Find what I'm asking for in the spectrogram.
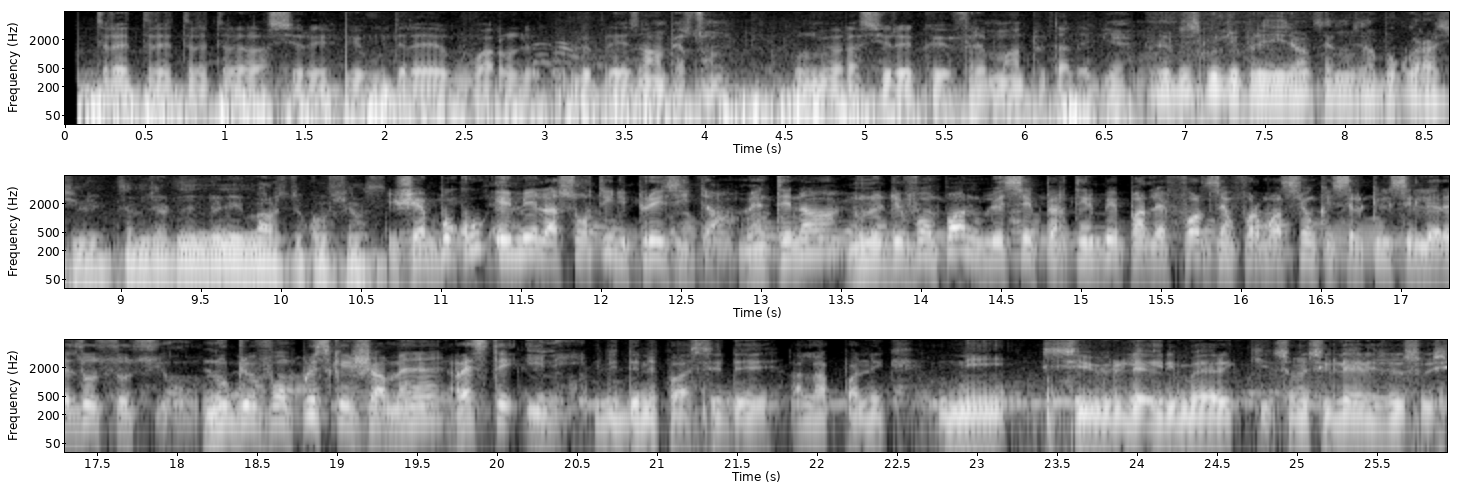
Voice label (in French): VOX POP PRESIDENT FR; report de plusieurs evenements suite a lattaque du 25 avril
